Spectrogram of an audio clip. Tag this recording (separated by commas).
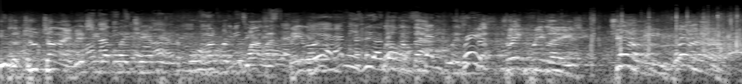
outside, urban or man-made, Speech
